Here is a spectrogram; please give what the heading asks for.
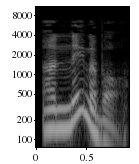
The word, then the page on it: unnamable: British English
